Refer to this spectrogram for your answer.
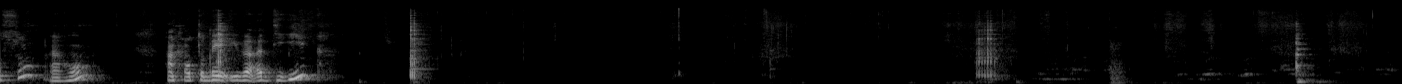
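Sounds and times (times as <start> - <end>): soft rustling: 3.0 - 14.0
faint scrapes and ticks: 3.6 - 14.0.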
